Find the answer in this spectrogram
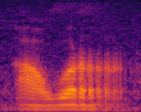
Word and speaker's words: hour: Artikel an dipilih karena dalam pengucapan kata hour itu diawali dengan huruf vokal hour, kan depannya vokal gitu.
